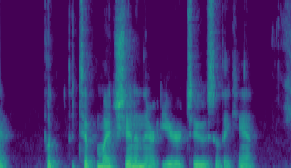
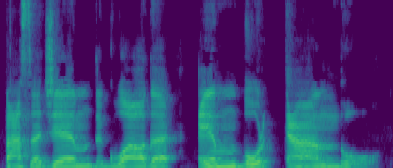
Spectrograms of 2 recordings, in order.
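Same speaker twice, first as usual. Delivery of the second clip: Portuguese reading; 3 semitones higher, much slower than usual. Shown as a demonstration. Reading Portuguese technique name.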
